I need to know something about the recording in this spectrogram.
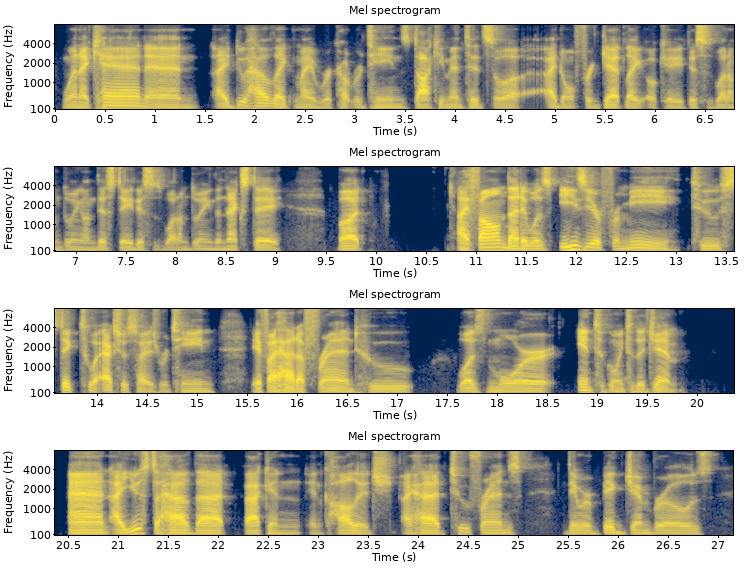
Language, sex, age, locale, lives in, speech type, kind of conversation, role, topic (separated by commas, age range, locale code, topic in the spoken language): English, male, 35-39, en-US, United States, conversation, unstructured, none, What fitness habits truly stick for you, and how can friends help you stay consistent and connected?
